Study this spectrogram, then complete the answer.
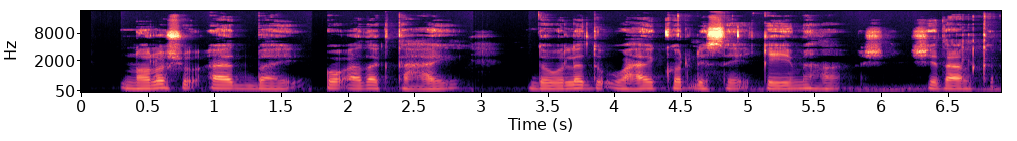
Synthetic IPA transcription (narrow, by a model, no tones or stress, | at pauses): nɔlɔʃʊ̰ʔaːd̪bɐjʊʔɐðɐɡt̪ʰɐɦɛj | d̪ɔwlɐd̪ʊwɑħɑjkʰɔrɖɪsɛjqiːmɐɦɐʃɪðaːlkʰɐ̥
